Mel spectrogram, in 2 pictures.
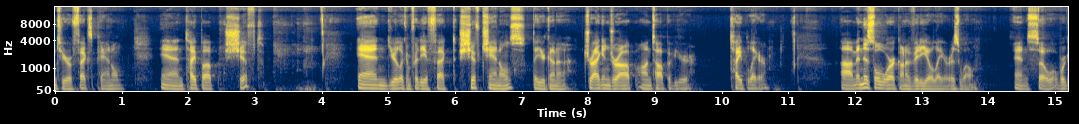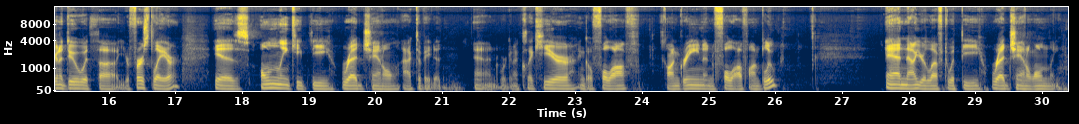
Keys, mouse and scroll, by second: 2.4 ctrl+s, 3.2 ctrl+h, 3.5 ctrl+f, 3.7 ctrl+t, 6.8-10.4 ctrl+drag, 18.3 ctrl+click, 21.4-29.2 ctrl+drag.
